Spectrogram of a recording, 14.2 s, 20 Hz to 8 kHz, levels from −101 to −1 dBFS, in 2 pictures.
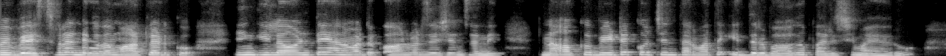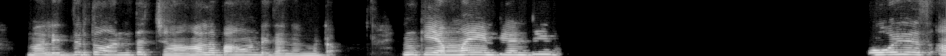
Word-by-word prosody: మీ 280 - +7
best 235 0 +4
friend 285 -2 +3
గదా! 240 +3 +1
మాట్లాడుకో. 255 +2 +1 0.4
ఇంకిలా 275 -1 +3
ఉంటయనమాట 270 -1 +1
కాన్వర్జేషన్సన్నీ. 240 -3 -2 0.4
నాకు 255 +3 +1
బీటెక్‌కొచ్చిన 290 +1 -1
తర్వాత 255 +2 -3 0.2
ఇద్దరు 245 +2 +1
బాగా 230 +5 -2
పరిచయమయ్యారు. 220 -3 -4 0.6
వాళ్ళిద్దరితో 255 +5 -2
అంతా 260 +5 -2 0.2
చాలా 230 +5 +3
బావుండేదాన్ననమాట. 215 -6 -2 0.6
ఇంక 300 -1 -2
ఈ - - +8
అమ్మాయేంటి 290 +1 +4
అంటే 280 +4 0 2.5
పోయస్ 300 0 +3
255 Hz, 95 wpm, -23 LUFS, 235-285 Hz, 2.5 s, ఈ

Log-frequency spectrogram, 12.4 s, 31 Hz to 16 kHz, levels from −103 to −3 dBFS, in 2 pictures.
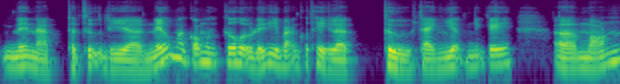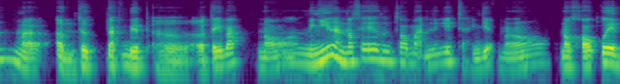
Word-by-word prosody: nên 120 +1 0
nà 95 -4 -2
thật - - -2
sự - - -1
thì, 100 0 0
ờ, 95 -1 +2
nếu 110 - +3
mà 230 -4 +1
có - - +2
một 165 +1 0
cái 150 - -8
cơ 155 0 +5
hội 155 - +5
nào - - +1
đấy - - +2
thì 145 -3 +2
bạn 125 -2 -2
có - - -9
thể - - +1
là 95 -1 +3 0.4
thử 95 -4 +7
trải 100 -1 +1
nghiệm 115 +5 0
những 125 +1 -8
cái, 140 +3 +3 0.4
ờ, 110 -4 +2
món 120 - -2
mà 105 -7 +1 0.2
ẩm 95 -2 0
thực 120 - +3
đặc - - +1
biệt 120 -3 +1
ở 85 -4 -7
ở 90 - -3
Tây 120 - +5
Bắc, 150 +3 0 0.2
nó 115 +5 -6
mình 140 +1 0
nghĩ 195 +9 +5
là 270 -5 +6
nó 165 -1 +2
sẽ 205 -1 +2 0.2
cho 160 -1 -2
bạn 155 - -7
những 145 +3 -9
cái 165 0 -3
trải - - -20
nghiệm 105 - -2
nó 110 +4 -6 0.3
nó 120 -1 +1
khó 120 +1 +4
quên. 155 -2 +8
120 Hz, 250 wpm, -24 LUFS, 105-155 Hz, 0.4 s, quên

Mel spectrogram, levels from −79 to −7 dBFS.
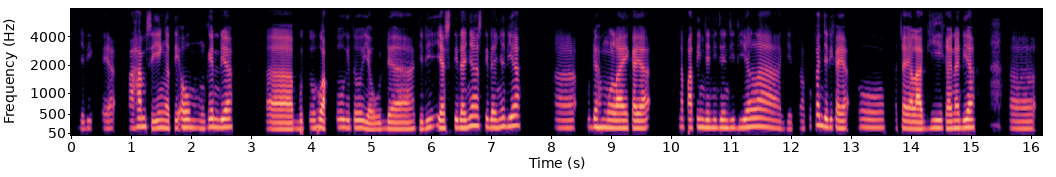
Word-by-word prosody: jadi 160 +2 -10 0.2
kayak 170 0 -9 0.2
paham 200 +4 +1
sih, 170 -5 -2
ngerti, 180 0 -1
oh 190 -1 +3
mungkin 185 +2 -1
dia, 195 +1 +3 0.6
eee, 150 -1 +2
butuh 165 +2 -5
waktu 185 0 +1 0.2
gitu, 180 - -4
ya 155 -4 0
udah. 155 +1 -1
Jadi, 180 +6 -4
ya, 180 -2 +5
setidaknya 185 +6 +2
setidaknya 195 -3 -1
dia, 220 +2 +3 0.7
eee, 180 0 -6 0.2
udah 195 0 +1
mulai 175 -2 +4
kayak 175 +1 +2 0.5
nepatin 195 -1 -2
janji-janji 185 0 0
dia 185 +2 +1
lah, 200 -4 +1
gitu. 155 0 -16
Aku 185 +6 -19
kan 245 +2 +1
jadi 200 -3 +2
kayak, 175 -2 0 0.2
oh, 185 -1 -5 0.2
percaya 170 -2 +1
lagi, 160 +3 +2
karena 175 0 +2
dia, 190 +1 +4 0.6
eee, 165 0 -5
180 Hz, 140 wpm, -20 LUFS, 165-190 Hz, 0.7 s, ya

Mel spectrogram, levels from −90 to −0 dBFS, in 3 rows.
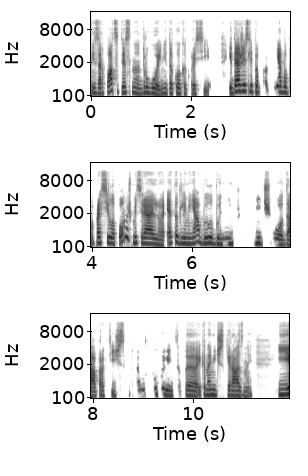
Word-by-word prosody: и 185 - -3
зарплат, 185 +8 +3
соответственно, 200 -4 -4
другой, 180 -4 0
не 175 +3 -6
такой, 180 +1 -1
как 160 -2 -9
в - - -13
России. 160 - -6 0.3
И 185 - +2
даже 240 +4 +8
если 245 -1 0
бы 225 0 0
поп 205 - -14
я 215 0 +4
бы 210 -1 -1
попросила 215 +1 +1
помощь 360 - -1
материальную, 195 -6 +3
это 225 +3 +2
для 210 -3 0
меня 205 +6 +1
было 215 0 +2
бы, 195 -1 -2
ну, 190 +2 -8
нич 195 -1 -1 0.8
ничего, 185 -3 0
да, 160 -1 +2
практически, 170 +1 -7 0.2
потому 370 +1 -11
что - - -35 0.2
уровень, 175 -6 -1 0.2
э, 170 -3 +1
экономически 185 -3 -2
разный. 165 -2 -1 0.5
И 195 +3 +7
195 Hz, 180 wpm, -24 LUFS, 175-215 Hz, 0.8 s, даже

